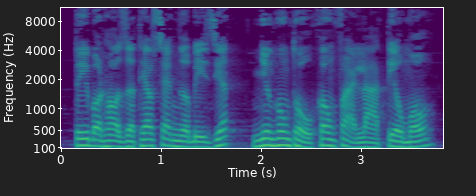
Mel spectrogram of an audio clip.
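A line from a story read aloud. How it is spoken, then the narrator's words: Agitated, impatient loud shout. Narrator (Vietnamese): Tiêu Lĩnh Vu trong lòng khích động, chàng nóng nảy lớn tiếng la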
